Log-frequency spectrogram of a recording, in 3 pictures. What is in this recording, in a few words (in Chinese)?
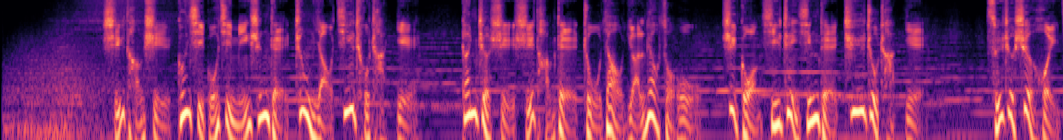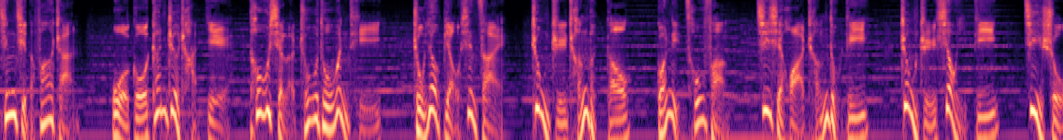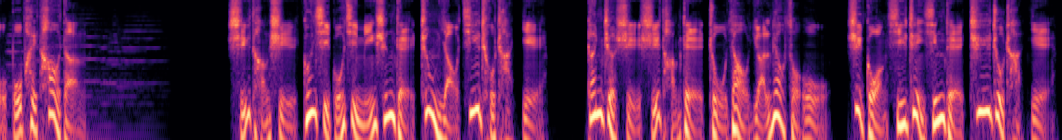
男 宣传 广西蔗糖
